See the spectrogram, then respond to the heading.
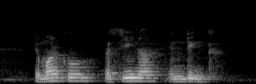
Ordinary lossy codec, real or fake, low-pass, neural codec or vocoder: AAC, 24 kbps; real; 5.4 kHz; none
